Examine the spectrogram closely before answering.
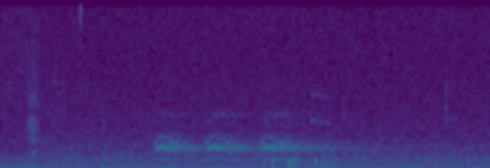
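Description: A young man gulps a drink from a bottle.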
